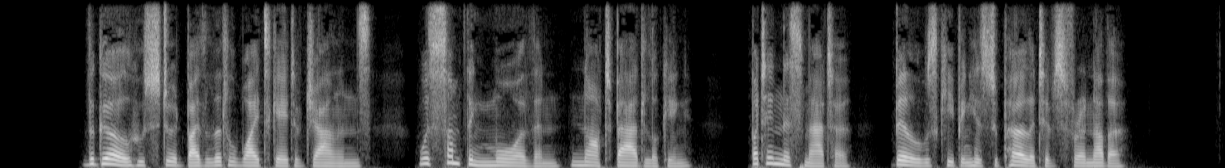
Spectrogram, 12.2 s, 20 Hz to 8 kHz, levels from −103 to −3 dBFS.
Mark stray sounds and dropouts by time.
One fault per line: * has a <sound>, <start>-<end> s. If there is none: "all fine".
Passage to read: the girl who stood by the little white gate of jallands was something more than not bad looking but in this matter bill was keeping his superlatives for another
all fine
